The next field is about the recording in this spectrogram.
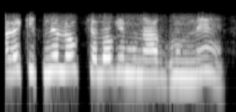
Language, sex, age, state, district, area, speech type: Hindi, female, 30-45, Uttar Pradesh, Prayagraj, urban, conversation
